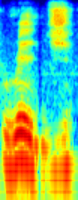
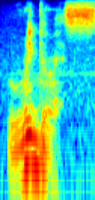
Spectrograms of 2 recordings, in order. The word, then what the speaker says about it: rigorous: first rigorous rigorous yeah not not Ridge okay it's a hard G rigorous rigorous good second when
